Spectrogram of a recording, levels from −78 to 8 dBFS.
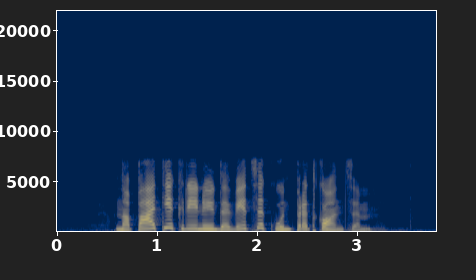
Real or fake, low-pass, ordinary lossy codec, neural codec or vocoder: real; 7.2 kHz; none; none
